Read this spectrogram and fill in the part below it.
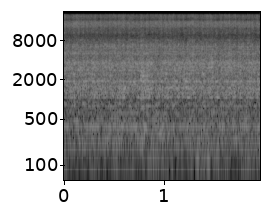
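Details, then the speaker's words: Suzuki Vitara power steering after replacing foaming fluid and cleaning very dirty reservoir strainer: quiet even pump hum with faint steady tone over smooth idle, no groaning or whine; performance improved; normal power steering pump. "So ngayon bago na at ah may pagbabago naman sa performance ng power steering."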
